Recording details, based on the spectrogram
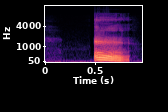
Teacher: So it's what we call the nasal, so it goes in your nose, okay? So if you listen to me, you don't hear any N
